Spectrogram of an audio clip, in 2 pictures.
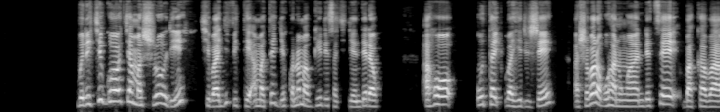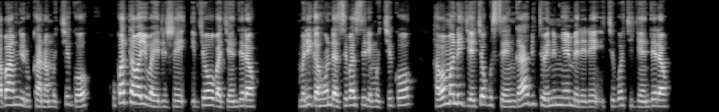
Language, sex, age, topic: Kinyarwanda, female, 36-49, education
